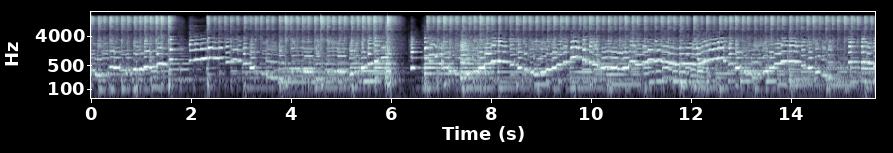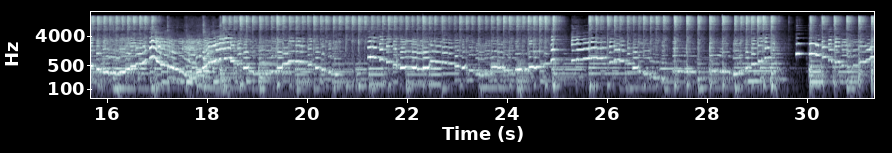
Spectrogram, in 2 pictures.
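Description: Choro trio playing a very fast waltz: clarinet running quick melody lines over seven-string guitar and pandeiro, with a few brief stops where the music breaks off for a moment.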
